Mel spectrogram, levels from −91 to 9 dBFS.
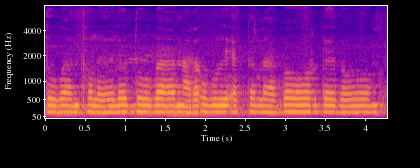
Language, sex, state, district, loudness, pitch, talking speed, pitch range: Chakma, female, Tripura, Dhalai, -14 LUFS, 175 Hz, 125 wpm, 170-175 Hz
